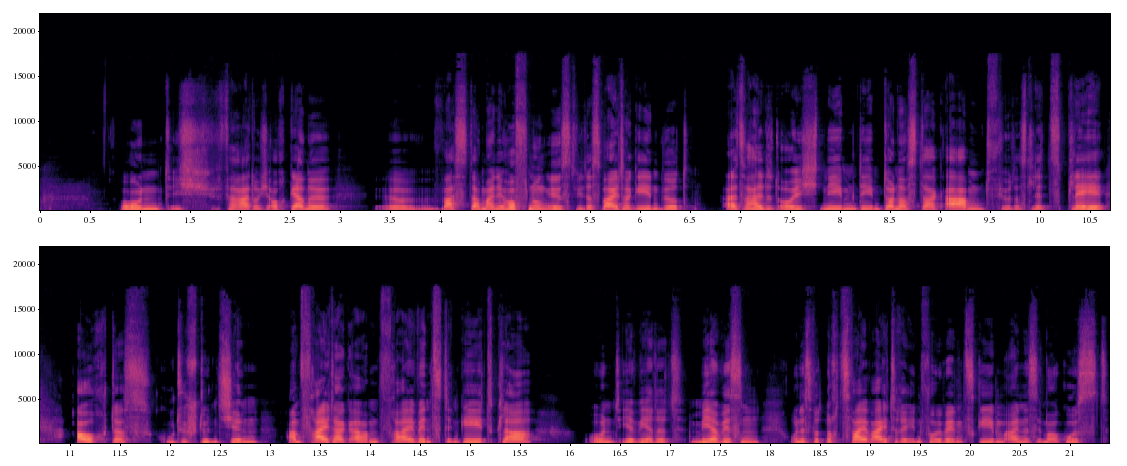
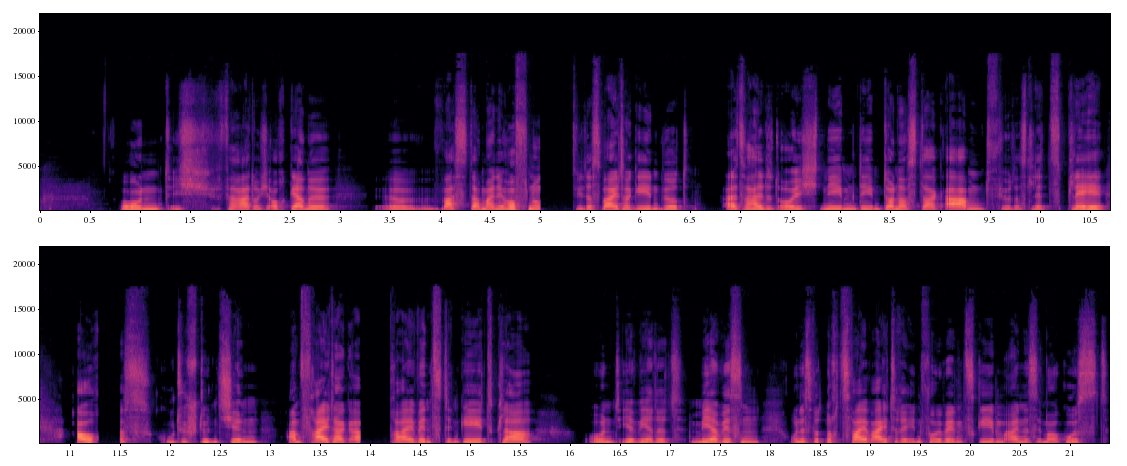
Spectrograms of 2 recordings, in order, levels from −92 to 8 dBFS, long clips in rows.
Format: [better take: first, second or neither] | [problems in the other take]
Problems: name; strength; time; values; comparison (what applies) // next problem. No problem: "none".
first | audio cutting out; at 5 s, at 11 s and at 14 s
